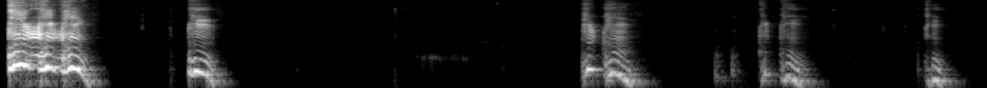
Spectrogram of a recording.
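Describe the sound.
Throat clearing during a spoken talk on prayer: one loud, rough, harsh burst at the start, then several shorter and quieter raspy bursts spaced apart, with silence in between.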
